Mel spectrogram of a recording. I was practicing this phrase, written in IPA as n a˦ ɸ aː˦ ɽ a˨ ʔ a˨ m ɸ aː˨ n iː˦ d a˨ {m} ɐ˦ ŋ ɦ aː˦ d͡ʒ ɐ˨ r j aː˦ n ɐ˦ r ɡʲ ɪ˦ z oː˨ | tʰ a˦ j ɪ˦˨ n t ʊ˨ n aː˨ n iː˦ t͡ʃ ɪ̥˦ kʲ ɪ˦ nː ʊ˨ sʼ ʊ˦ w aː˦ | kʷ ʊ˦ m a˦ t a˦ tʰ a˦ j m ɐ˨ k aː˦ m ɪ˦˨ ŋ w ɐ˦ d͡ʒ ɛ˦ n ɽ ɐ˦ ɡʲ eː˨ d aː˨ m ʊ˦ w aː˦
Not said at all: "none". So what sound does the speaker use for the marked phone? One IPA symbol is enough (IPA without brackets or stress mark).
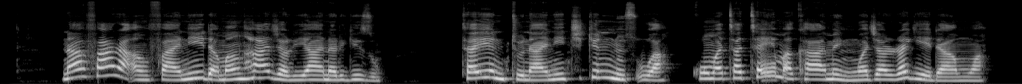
m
